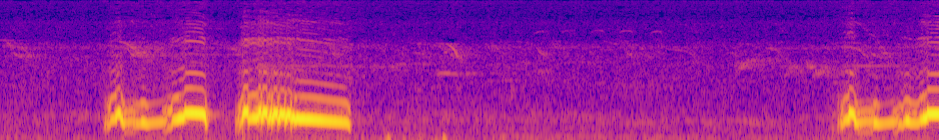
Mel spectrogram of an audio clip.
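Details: Spotted dove 'thúc gù' calling for luring birds and training young birds: wavering, bubbling coos with rising and falling pitch, a longer sliding note, a pause with two soft taps, then another wavering coo.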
